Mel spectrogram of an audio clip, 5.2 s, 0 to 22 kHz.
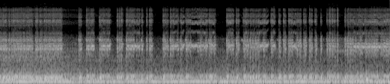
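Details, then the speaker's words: Proton Saga air-conditioning blower fan: a steady whirring drone with a faint fluttering high squeal; the blower motor bearing is worn out; oiling helped for only two days before the noise returned, so a new blower is fitted. "I did some oil, it went okay for 2 days, then it came back, so the bearing is already out."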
